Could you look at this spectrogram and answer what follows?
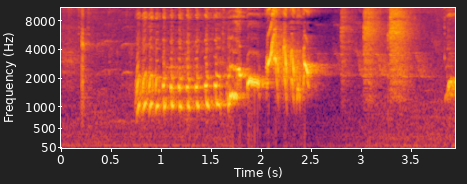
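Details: White-rumped shama singing isian phrases in nembak style: after a brief pause, a rapid rattling series of lower notes rises into quick slurred whistles, then scratchy high bursts.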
